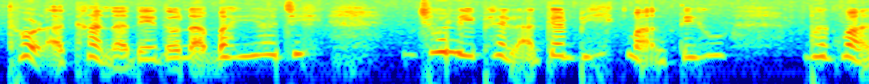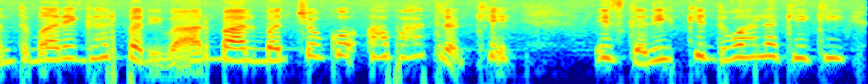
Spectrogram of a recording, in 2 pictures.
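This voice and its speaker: A woman playing a poor, desperate, loving mother in a melodramatic animated story, pleading and plaintive. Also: sits high, normal speed, gravelly, dry recording. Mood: begging.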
